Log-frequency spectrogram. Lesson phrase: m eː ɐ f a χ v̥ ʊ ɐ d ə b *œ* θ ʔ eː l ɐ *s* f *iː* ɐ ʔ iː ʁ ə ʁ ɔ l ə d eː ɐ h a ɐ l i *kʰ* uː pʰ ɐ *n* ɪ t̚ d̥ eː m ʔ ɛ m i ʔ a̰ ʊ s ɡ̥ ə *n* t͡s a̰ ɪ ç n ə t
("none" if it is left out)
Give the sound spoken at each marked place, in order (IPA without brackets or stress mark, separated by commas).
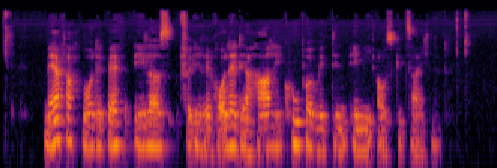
ɛ, s, yː, kʰ, m, none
